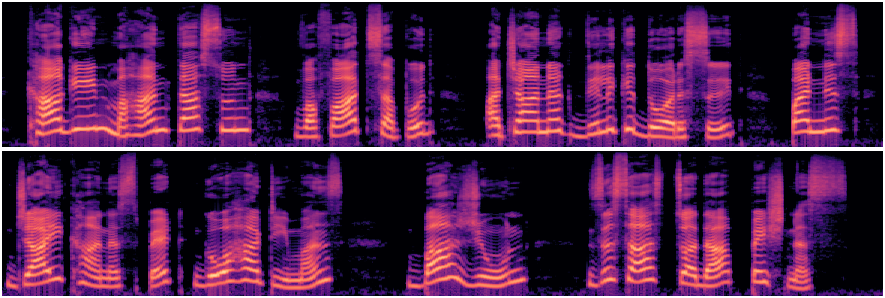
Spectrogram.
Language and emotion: Kashmiri, neutral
